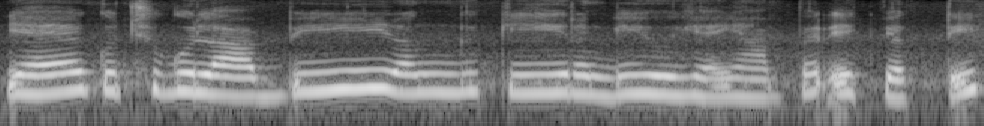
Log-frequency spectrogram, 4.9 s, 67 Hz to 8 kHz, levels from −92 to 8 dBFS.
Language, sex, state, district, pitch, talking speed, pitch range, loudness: Hindi, female, Chandigarh, Chandigarh, 235 Hz, 145 wpm, 215-255 Hz, -14 LUFS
